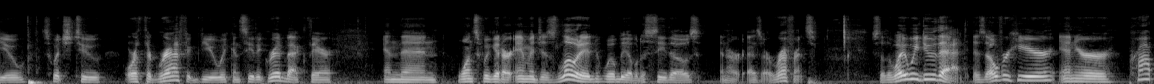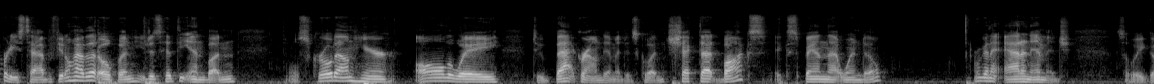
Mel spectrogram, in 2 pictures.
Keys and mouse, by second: 0.3 KP_5, 3.3-6.7 middle drag, 12.5 n, 12.9 n, 14.2-18.3 middle drag, 18.3-21.1 drag, 21.2 click, 23.0 click.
